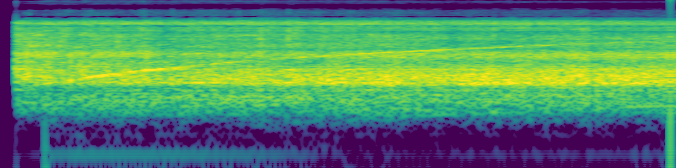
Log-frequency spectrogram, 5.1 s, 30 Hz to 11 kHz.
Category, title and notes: Sound effects > Vehicles
tram accelerating1
field-recording, track, tram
